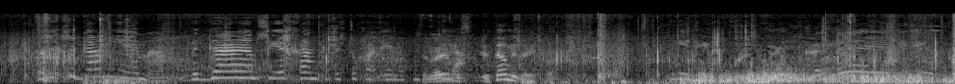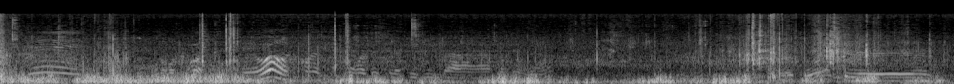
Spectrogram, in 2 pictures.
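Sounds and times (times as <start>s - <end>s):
people talking and calling out: 0.4s - 19.0s.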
